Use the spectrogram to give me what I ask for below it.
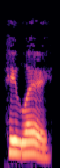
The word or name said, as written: haileigh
